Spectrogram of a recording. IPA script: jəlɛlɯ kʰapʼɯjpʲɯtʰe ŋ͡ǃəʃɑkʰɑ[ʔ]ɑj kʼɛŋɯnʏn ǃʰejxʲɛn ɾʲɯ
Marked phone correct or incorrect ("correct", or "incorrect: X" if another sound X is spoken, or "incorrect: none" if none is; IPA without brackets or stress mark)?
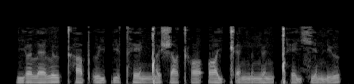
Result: correct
